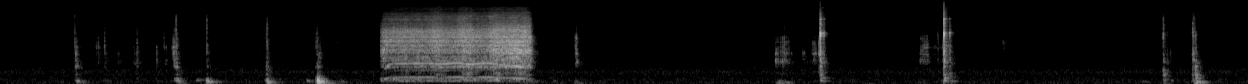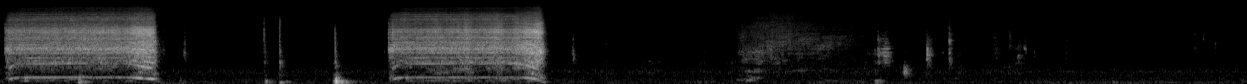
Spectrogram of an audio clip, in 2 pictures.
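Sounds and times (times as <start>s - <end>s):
electric screwdriver driving screws: 3.8s - 5.4s, 12.6s - 14.1s, 16.4s - 18.0s
hardware clicks and taps: 9.2s - 9.6s, 11.6s - 12.1s, 15.1s - 16.0s.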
